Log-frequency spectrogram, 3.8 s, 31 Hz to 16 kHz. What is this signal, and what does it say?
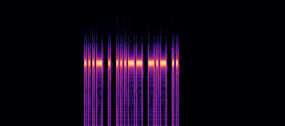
Morse code, heard as a keyed tone, about 44 wpm, 700 Hz. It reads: VE3KI
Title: Call Signs Repeated 2x - 45wpm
